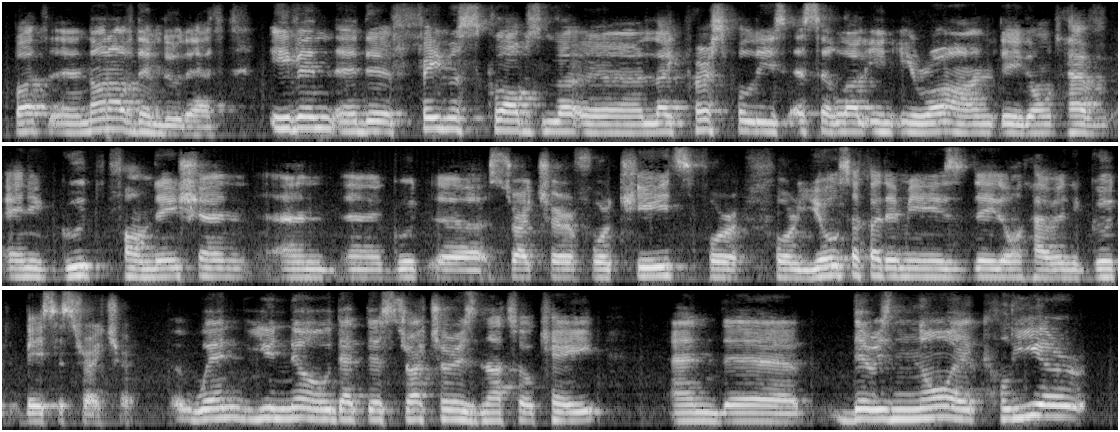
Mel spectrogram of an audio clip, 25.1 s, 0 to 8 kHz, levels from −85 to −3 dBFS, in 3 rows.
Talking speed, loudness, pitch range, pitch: 140 wpm, -19 LUFS, 130-160 Hz, 145 Hz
